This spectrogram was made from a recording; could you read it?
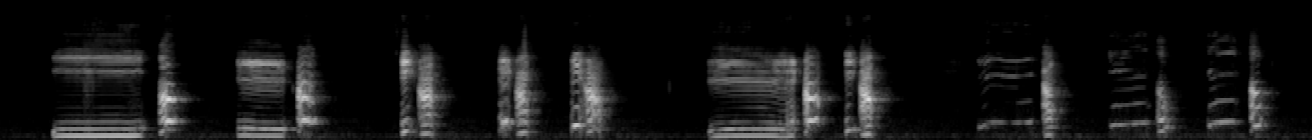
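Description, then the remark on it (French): A person imitates a donkey's bray, alternating drawn-out nasal tones with sharp bursts in repeated hee-haw cycles, fairly loud, with no other talking. “Et l'âne?”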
